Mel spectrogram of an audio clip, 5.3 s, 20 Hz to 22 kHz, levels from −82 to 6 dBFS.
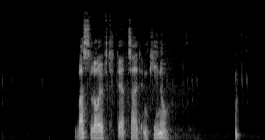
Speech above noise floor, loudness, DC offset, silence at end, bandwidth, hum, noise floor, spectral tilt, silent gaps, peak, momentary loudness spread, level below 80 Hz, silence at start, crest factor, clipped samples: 53 dB; -26 LUFS; under 0.1%; 0.55 s; 14 kHz; none; -78 dBFS; -3.5 dB/octave; none; -6 dBFS; 15 LU; -58 dBFS; 1.55 s; 24 dB; under 0.1%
